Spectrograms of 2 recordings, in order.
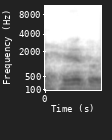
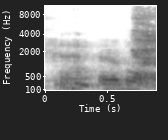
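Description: First: The word begins with a pronounced h sound. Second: The word begins with a silent h.

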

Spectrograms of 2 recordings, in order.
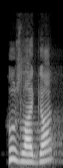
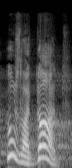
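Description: First: It rises at the end like a question. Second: It falls at the end like an exclamation.

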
